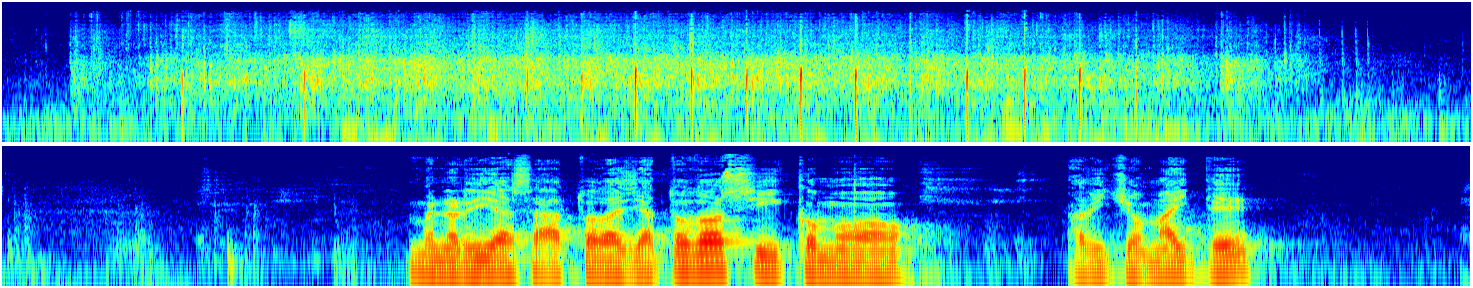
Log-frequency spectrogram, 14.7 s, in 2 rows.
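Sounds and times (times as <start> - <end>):
audience applauding: 0.3 - 6.8
speech: 9.4 - 12.1, 12.7 - 13.7.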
